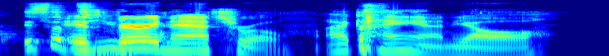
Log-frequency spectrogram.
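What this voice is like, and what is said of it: Put-on Southern American accent. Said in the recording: “Do I need to turn on my Southern accent, too? Because I can.”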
